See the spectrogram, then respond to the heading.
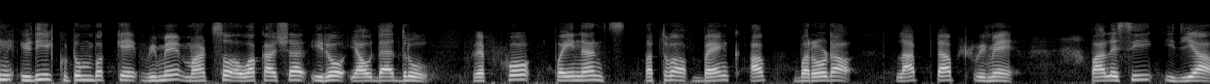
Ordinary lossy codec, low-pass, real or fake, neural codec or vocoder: none; 7.2 kHz; fake; codec, 16 kHz, 1 kbps, X-Codec, HuBERT features, trained on LibriSpeech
